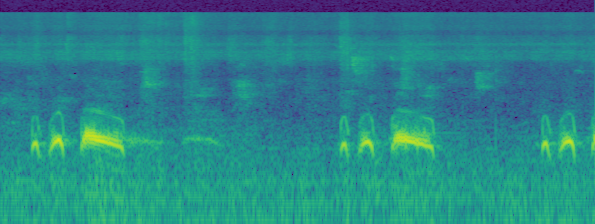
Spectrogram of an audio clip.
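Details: A spotted dove being trained in a man-made yard gives paired short hoots and drawn-out falling coos. The phrases are somewhat softer here, repeated three times with gaps between them.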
